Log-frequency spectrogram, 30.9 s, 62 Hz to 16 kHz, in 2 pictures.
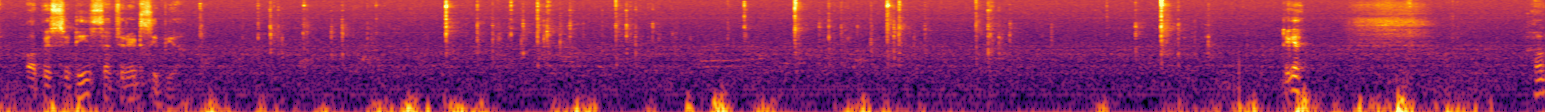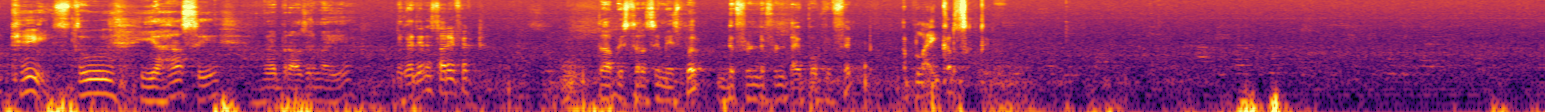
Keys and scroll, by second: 2.8 ctrl+shift+Left, 5.1 ctrl+c, 5.5 ctrl+v, 6.3 ctrl+shift+Left, 8.5 ctrl+Home, 8.6 ctrl+c, 9.0 ctrl+Return, 9.3 ctrl+v, 9.9 ctrl+shift+Left, 12.0 ctrl+s, 15.8 ctrl+s.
